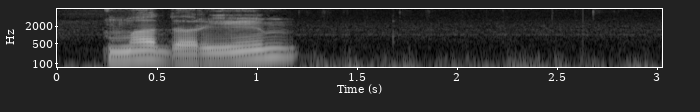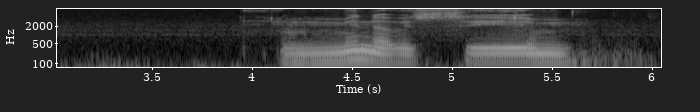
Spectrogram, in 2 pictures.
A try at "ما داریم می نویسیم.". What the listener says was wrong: بالکل صحیح.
